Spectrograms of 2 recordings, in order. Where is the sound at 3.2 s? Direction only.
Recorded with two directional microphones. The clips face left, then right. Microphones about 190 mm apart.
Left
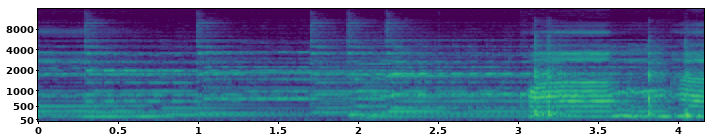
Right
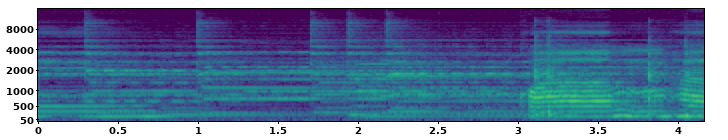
5° right (ahead or behind).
